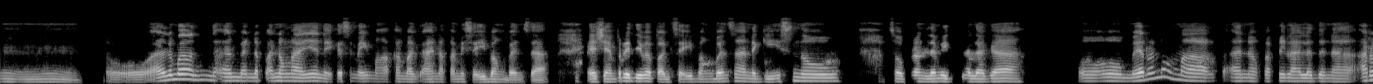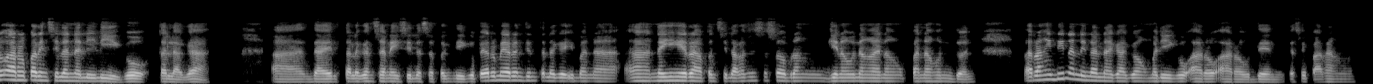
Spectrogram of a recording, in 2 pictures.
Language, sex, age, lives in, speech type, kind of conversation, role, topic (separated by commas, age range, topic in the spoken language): Filipino, male, 35-39, Philippines, conversation, unstructured, none, Ano ang palagay mo sa mga taong hindi naliligo araw-araw?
